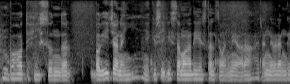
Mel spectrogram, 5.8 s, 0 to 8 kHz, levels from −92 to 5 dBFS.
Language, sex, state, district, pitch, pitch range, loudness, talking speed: Hindi, male, Uttar Pradesh, Jalaun, 115 Hz, 110-125 Hz, -31 LUFS, 175 wpm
